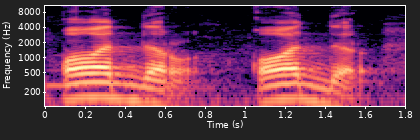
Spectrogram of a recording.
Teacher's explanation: huruf dalnya dipantulkan dulu · jelas huruf dalnya pantulkan dan tipis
